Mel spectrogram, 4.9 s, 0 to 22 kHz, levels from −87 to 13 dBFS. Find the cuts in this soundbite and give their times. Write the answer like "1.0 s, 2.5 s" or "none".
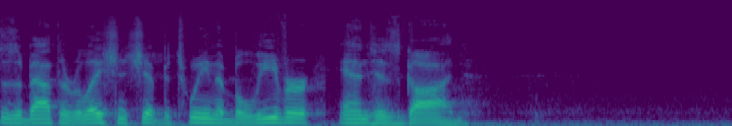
2.2 s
